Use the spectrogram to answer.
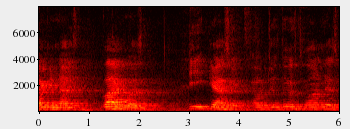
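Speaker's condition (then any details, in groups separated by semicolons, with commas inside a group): ALS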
